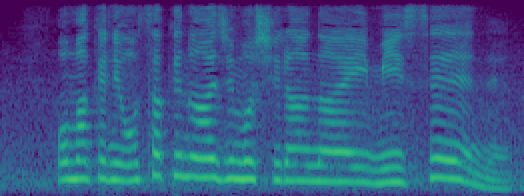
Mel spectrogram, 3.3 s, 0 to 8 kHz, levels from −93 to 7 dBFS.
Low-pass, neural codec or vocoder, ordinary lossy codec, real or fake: 7.2 kHz; none; none; real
